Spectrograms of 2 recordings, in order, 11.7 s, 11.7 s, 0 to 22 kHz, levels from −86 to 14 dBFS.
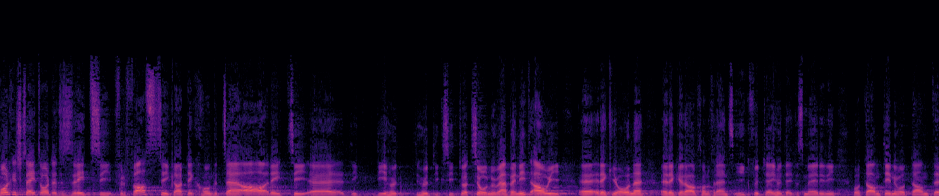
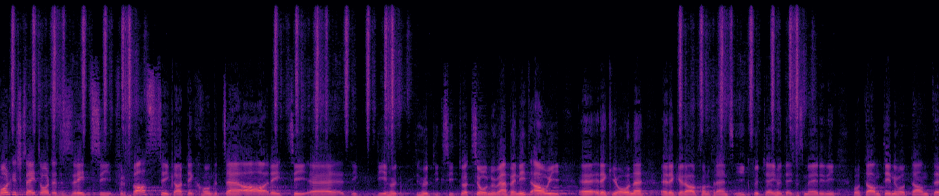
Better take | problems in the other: first | background sound (Rattle (instrument)); 14 dB below the speech

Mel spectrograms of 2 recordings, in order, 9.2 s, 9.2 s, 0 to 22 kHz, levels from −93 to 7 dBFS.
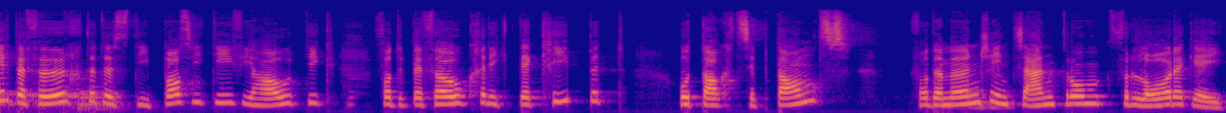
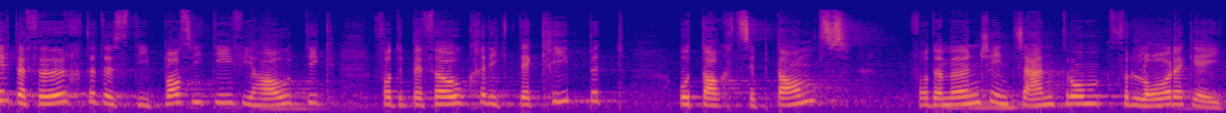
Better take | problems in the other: second | noise reduction (neural mask model DeepFilterNet 3)

